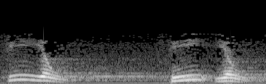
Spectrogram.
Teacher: تنطق الحرف الأول ثم الثاني مع أنه ساكن وبعده مثله، لكن هذا يستثنى لأن الأول حرف مد، ولو أدغمت لذهب المد، فتأتي بالمد بمقدار حركتين ثم تأتي بالحرف الذي بعده.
